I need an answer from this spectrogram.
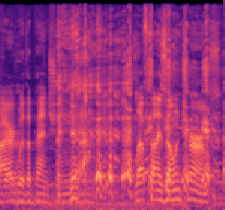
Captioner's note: laughs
